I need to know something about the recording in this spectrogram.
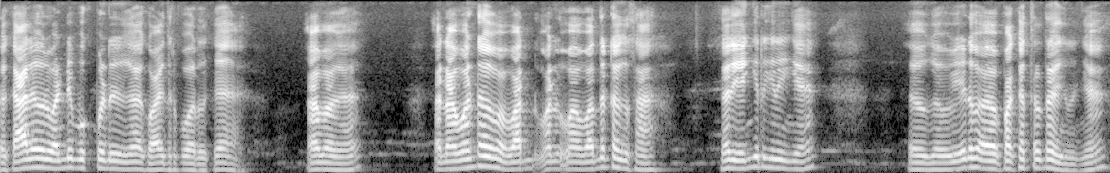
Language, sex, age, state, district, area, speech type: Tamil, male, 45-60, Tamil Nadu, Coimbatore, rural, spontaneous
